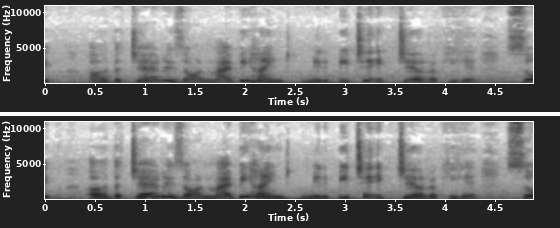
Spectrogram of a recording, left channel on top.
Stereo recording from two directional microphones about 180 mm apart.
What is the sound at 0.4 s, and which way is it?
A woman's voice, 55° right (ahead or behind).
